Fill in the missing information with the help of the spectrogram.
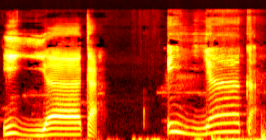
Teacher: Iya, tapi dia bertasydid itu teman-teman sekalian, dia ada cara baca namanya naber. Naber itu dia ditekan makhrajnya lebih kuat sehingga nadanya lebih tinggi. Jadi bukan dibaca cuman iya, tapi tekan makhraj ya-nya di mana tengah lidah ke atas. · kalau kita neken ya-nya, otomatis dia akan lebih naik nadanya. Iya, itu kita gak lagi naikin nada, tapi kedengarannya lebih naik nadanya.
